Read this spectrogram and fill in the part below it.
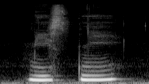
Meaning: local
- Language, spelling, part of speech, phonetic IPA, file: Czech, místní, adjective, [ˈmiːstɲiː], Cs-místní.ogg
